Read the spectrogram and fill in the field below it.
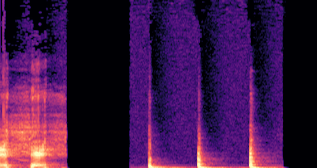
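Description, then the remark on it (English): Three firm knocks on a door in a steady, even rhythm, fairly loud, following a brief snatch of voice that cuts off just before. “would you mind getting the door?”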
